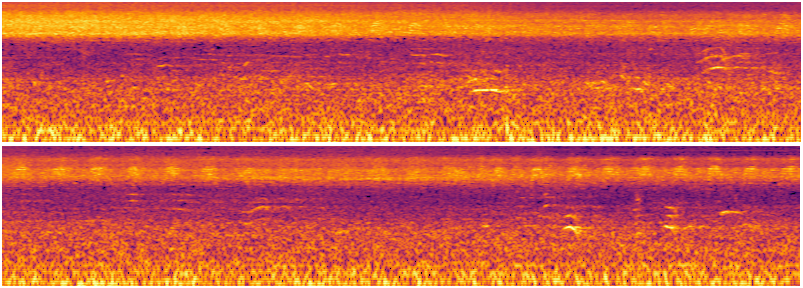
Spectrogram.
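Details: Summer cicadas droning at a school playground, a continuous high sizzling buzz with a slight pulsing texture, while faint distant voices rise and fall underneath.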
